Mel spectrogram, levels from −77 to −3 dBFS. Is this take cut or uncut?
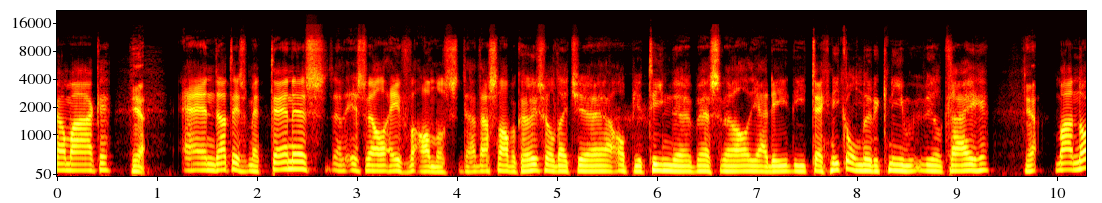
uncut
